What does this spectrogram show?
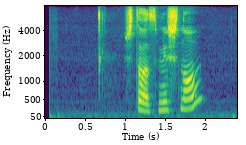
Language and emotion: Russian, positive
